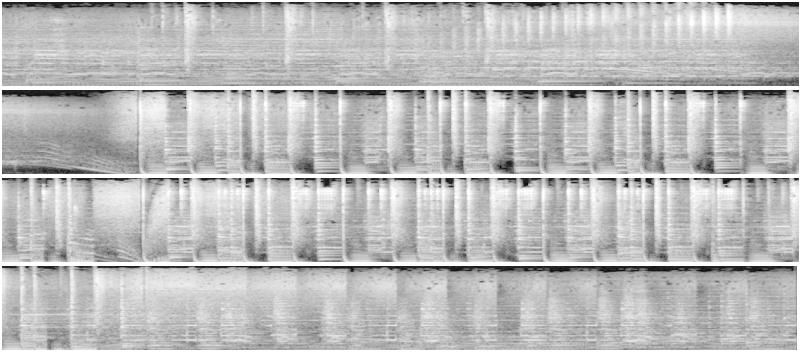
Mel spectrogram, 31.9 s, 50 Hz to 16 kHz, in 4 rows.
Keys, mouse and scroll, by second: 0.9 click, 3.0 click, 4.1 click, 5.5 click, 6.6 click, 10.5 click, 11.6 click, 12.8 shift+click, 14.4 ctrl+g, 16.4 ctrl+d, 17.4 click, 18.4-22.0 drag, 22.8 ctrl+shift+g, 23.7 ctrl+shift+click, 24.3 ctrl+click, 24.9 ctrl+right click, 27.4 click, 28.7 click, 29.2 click, 30.5 Delete, 31.6 ctrl+scroll up 2.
